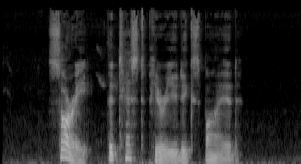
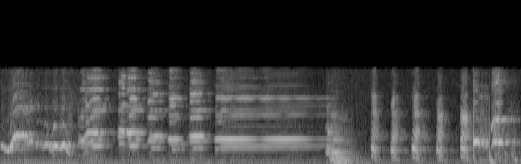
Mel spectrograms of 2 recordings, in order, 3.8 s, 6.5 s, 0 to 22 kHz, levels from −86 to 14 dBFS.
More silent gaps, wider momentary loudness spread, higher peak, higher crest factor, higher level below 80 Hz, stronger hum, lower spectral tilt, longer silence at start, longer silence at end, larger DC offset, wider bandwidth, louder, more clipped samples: neither; first, 11 LU vs 7 LU; first, -6 dBFS vs -12 dBFS; first, 20 dB vs 10 dB; second, -46 dBFS vs -40 dBFS; second, none vs 60 Hz at -50 dBFS; second, -5 dB/octave vs -9 dB/octave; first, 0.6 s vs 0 s; first, 0.8 s vs 0 s; neither; first, 17 kHz vs 4 kHz; about the same, -25 LUFS vs -23 LUFS; neither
